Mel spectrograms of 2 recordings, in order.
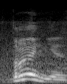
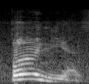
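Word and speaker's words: Banias: Bas ganha seu nome porque os os árabes não conseguem pronunciar o p por isso é que se chama de banas e não de de Pan seria de panas de onde vem essas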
